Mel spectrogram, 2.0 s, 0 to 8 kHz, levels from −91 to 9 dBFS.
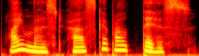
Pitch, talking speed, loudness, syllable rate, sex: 200 Hz, 150 wpm, -17 LUFS, 3.9 syllables/s, female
